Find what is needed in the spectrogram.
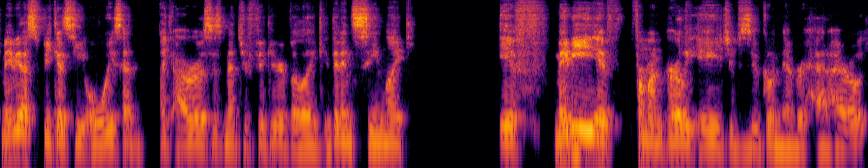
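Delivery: normal talking voice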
